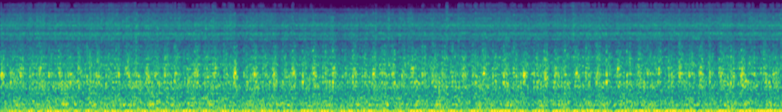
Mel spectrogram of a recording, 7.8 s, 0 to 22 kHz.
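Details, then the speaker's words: 1977 Dodge D150 Adventurer 360 V8, first start after sitting 12 years: rough uneven idle, irregular stumble and loose knock, heavy smoke; owner suspects chewed-up plug wires dropping cylinders, running on 6-7. "I don't think we're running on very many cylinders. Those plug wires have been chewed up really bad."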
